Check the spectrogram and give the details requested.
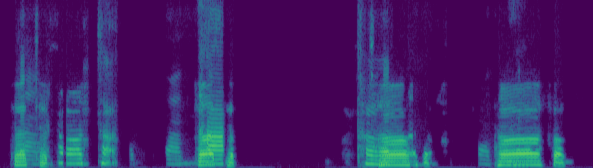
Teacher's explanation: Ito naman po, na next na consonant, aspirated pa rin po yan. Pag nasa initial at middle, aspirated pa rin po. Sa final lang hindi.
